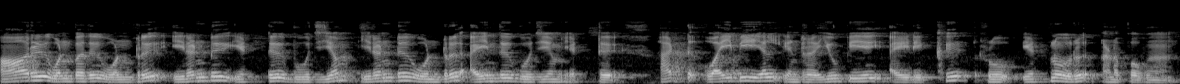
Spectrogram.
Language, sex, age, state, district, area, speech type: Tamil, male, 30-45, Tamil Nadu, Pudukkottai, rural, read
